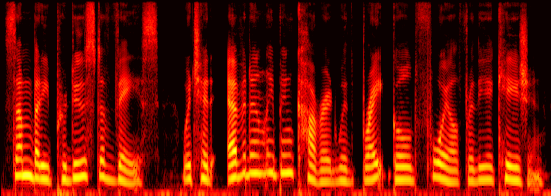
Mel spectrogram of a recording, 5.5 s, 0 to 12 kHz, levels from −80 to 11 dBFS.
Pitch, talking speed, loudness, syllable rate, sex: 205 Hz, 175 wpm, -19 LUFS, 5.6 syllables/s, female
